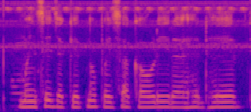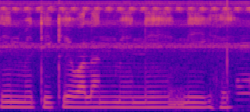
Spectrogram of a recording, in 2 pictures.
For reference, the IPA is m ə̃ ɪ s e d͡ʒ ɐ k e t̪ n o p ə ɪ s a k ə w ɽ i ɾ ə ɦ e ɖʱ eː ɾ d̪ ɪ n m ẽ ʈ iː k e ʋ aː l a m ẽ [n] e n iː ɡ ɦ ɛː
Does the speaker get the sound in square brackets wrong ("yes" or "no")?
no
